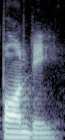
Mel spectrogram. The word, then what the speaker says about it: Bondi: pronounced, it's called Bondi. Bondi, not Bondi.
